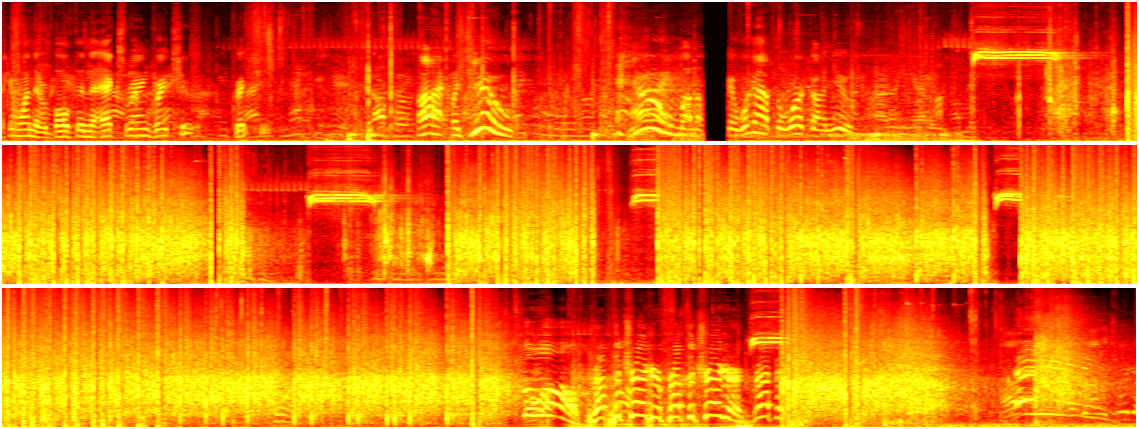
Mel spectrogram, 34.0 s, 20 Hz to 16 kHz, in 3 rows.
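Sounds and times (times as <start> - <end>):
shrill whistle blasts: 9.6 - 11.0, 13.9 - 15.4, 17.6 - 18.1, 21.2 - 22.0, 30.2 - 30.7
rapid pistol fire: 11.2 - 13.9, 15.8 - 27.9, 30.4 - 32.2.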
